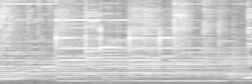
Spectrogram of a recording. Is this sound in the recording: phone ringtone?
yes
